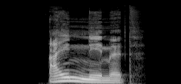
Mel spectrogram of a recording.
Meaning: second-person plural dependent subjunctive II of einnehmen
- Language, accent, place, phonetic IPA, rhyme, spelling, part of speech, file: German, Germany, Berlin, [ˈaɪ̯nˌnɛːmət], -aɪ̯nnɛːmət, einnähmet, verb, De-einnähmet.ogg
